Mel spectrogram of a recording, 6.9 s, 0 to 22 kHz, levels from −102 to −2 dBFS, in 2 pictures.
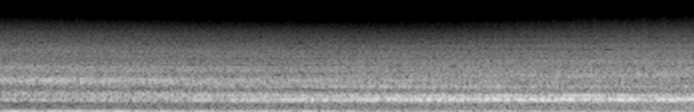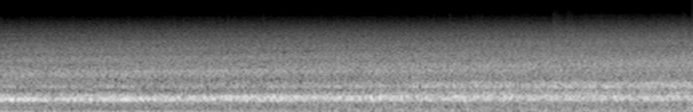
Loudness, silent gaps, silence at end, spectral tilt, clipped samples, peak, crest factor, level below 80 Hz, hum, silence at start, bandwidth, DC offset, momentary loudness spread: -23 LUFS; none; 0 s; -5.5 dB/octave; under 0.1%; -8 dBFS; 14 dB; -36 dBFS; none; 0 s; 8 kHz; under 0.1%; 7 LU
